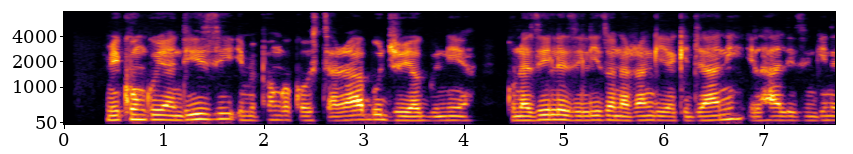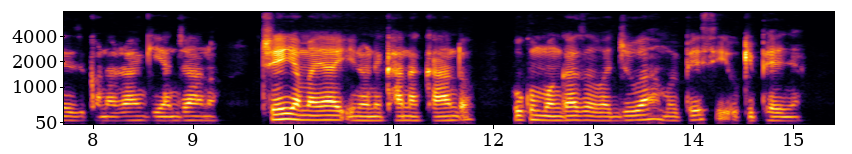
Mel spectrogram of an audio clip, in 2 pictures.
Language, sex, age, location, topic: Swahili, male, 18-24, Kisii, finance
